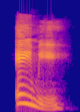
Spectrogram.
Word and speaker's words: Aimee: I personally think he just kind of was going through the alphabet and said, what rhymes with Jamie? Aimee.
